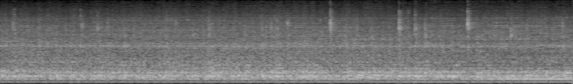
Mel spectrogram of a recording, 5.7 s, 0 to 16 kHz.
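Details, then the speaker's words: 1948 Delta Milwaukee 14-inch bandsaw, open-stand version: steady even hum with a light hiss and no rumble or buzz. Rubber washers were added at the wheel covers to cure a previous buzzing rattle. Runs normally. "It's a very smooth sounding saw. One of the best sounding bandsaws I've ever heard were these Delta Milwaukee vintage 14-inch bandsaws."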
